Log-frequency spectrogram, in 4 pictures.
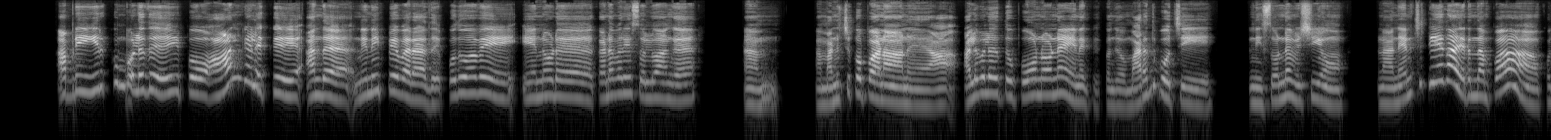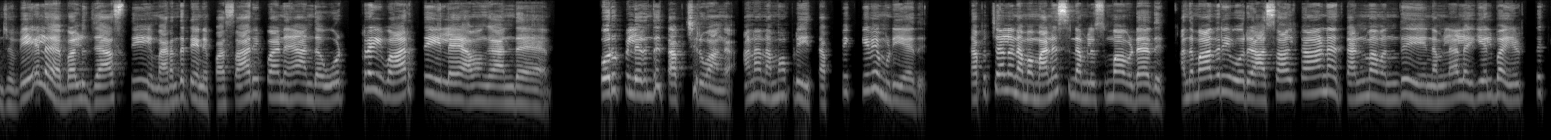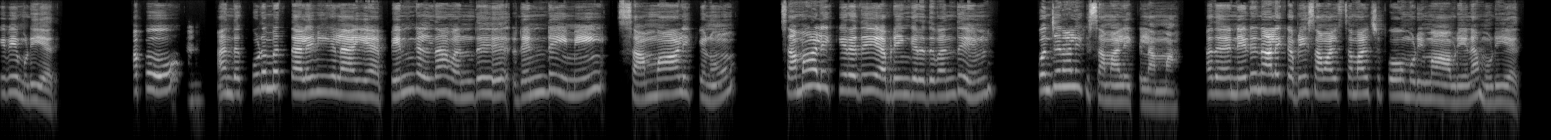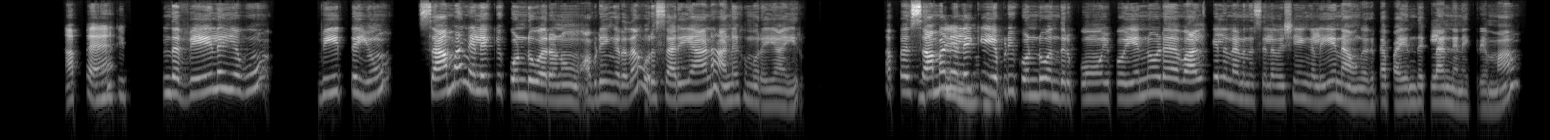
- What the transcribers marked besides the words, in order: "தலைவிகளாகிய" said as "தலைவிகளாய"
- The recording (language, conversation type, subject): Tamil, podcast, வேலைக்கும் வீட்டுக்கும் சமநிலையை நீங்கள் எப்படி சாதிக்கிறீர்கள்?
